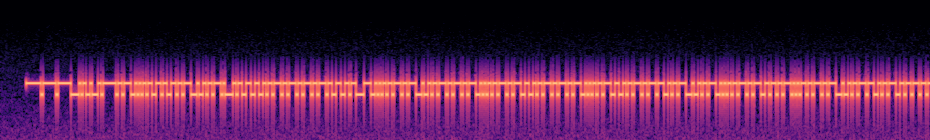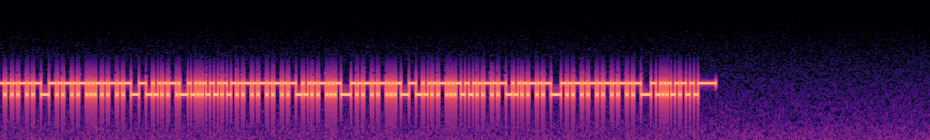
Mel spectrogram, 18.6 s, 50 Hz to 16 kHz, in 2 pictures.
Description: RTTY (50 baud, 450 Hz shift), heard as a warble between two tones, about 1500 Hz centre. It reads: 422 3282094 48487 406 7011969 3482 6569 68 55408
